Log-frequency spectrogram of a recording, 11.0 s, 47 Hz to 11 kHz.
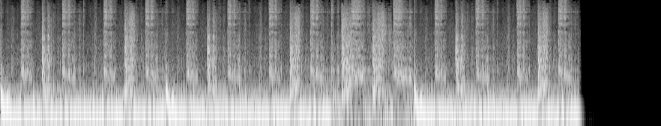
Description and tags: Downsample Beat
A beat made in Logic Pro 9 using Apple Loops. Extremely downsampled with tons of Bit Crusher and other destructive editing. Enjoy!
loop, byte, dnb, bit, electronic, crush, downsample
